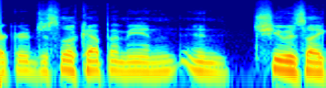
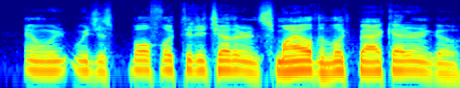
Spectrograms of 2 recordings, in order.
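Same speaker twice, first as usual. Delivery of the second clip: usual speaking voice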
